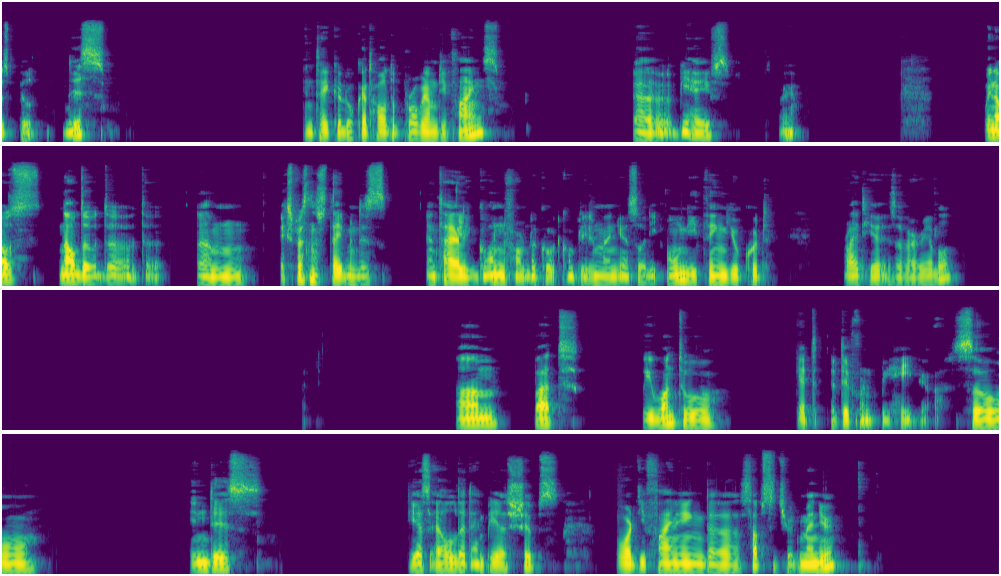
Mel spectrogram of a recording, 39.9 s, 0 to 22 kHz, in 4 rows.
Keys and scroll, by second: 8.8 super+space, 20.1 BackSpace, 38.7 super+space.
